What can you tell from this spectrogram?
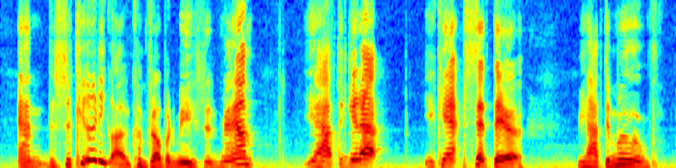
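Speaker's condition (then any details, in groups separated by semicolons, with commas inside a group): Dystonia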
